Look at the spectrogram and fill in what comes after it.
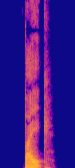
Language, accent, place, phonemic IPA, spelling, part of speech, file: German, Germany, Berlin, /baɪ̯k/, beig, verb, De-beig.ogg
- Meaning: singular imperative of beigen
